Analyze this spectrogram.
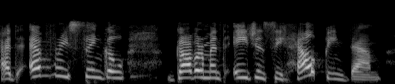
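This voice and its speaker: Her high-pitched voice is raised and projected, with a bright, sharp tone and a fairly slow pace. The woman's sound is dry and close with no echo against a quiet background. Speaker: panelist. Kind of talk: heated debate. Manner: animated.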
